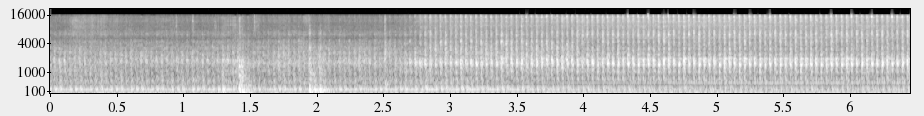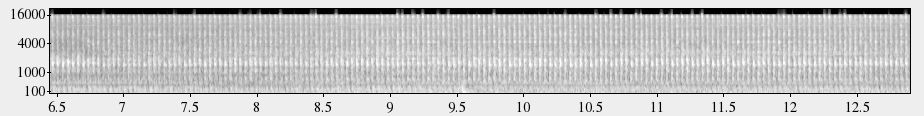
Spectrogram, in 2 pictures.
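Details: 2014 Toyota Prado 1KD-FTV diesel with Denso injectors at 131,000 km, idling: steady, sharp ticking knock about two and a half per second over the diesel clatter; premature injector failure suspected, not confirmed.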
